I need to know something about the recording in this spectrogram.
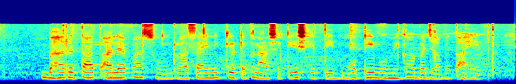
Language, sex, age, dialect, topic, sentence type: Marathi, female, 31-35, Standard Marathi, agriculture, statement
